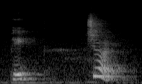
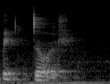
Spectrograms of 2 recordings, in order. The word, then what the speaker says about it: picture: Picture. But do you see This is making the sound chur. It's not tur. I'm not saying picture. It's picture, right?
